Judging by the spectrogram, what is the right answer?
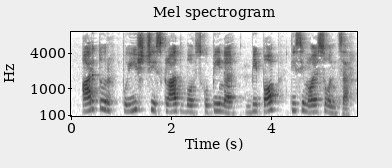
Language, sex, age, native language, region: Slovenian, female, 18-29, Slovenian, Savinja region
